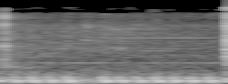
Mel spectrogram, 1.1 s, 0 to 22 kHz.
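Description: A 2019 Honda Brio Satya engine runs at a steady idle, a low, even mechanical hum heard close and alone, with no talking over it.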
